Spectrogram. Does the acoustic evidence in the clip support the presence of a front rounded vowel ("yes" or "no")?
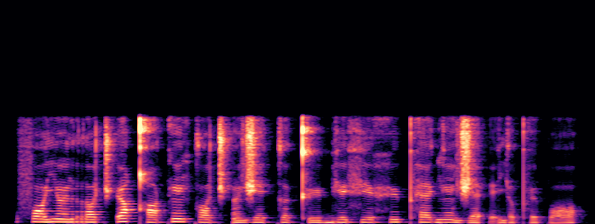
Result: yes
